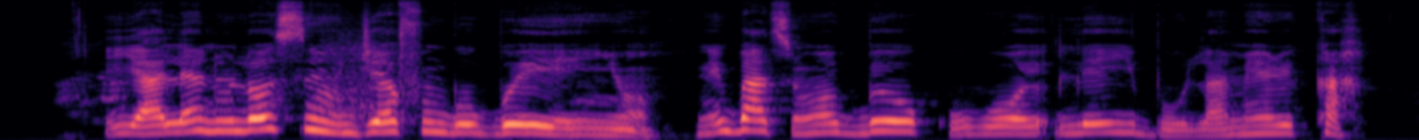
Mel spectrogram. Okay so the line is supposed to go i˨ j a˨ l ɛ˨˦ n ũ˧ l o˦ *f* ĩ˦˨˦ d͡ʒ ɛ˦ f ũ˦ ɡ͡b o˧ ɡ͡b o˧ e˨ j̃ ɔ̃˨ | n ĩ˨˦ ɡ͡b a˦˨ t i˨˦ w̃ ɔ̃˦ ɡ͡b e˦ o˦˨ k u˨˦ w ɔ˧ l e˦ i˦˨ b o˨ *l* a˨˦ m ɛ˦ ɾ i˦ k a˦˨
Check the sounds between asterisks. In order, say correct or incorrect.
incorrect: s, correct

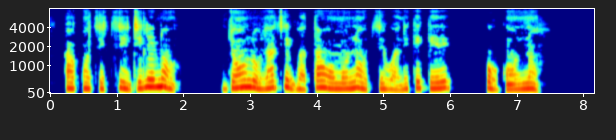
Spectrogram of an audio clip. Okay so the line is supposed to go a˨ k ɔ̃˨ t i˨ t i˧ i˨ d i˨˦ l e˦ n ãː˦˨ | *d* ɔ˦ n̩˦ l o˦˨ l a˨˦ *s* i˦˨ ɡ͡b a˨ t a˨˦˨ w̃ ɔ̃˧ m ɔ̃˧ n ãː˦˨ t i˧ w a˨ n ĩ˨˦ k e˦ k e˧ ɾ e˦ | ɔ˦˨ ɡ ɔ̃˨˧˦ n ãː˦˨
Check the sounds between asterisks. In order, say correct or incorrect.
incorrect: d͡ʒ, incorrect: t

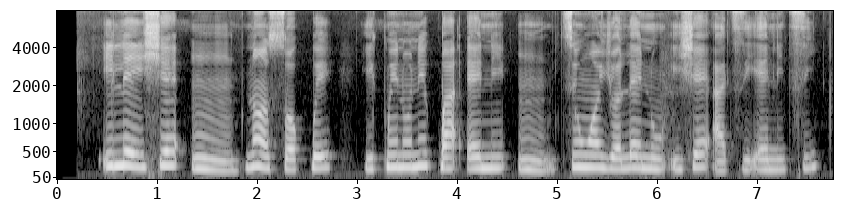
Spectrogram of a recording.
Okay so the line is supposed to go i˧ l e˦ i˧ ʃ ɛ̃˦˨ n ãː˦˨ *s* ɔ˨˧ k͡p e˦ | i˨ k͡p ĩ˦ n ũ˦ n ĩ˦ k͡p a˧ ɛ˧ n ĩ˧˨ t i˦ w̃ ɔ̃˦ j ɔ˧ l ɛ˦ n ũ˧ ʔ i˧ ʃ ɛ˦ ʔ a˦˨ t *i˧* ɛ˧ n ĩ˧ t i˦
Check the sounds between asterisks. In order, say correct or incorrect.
correct, correct

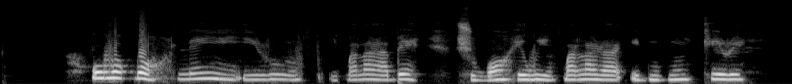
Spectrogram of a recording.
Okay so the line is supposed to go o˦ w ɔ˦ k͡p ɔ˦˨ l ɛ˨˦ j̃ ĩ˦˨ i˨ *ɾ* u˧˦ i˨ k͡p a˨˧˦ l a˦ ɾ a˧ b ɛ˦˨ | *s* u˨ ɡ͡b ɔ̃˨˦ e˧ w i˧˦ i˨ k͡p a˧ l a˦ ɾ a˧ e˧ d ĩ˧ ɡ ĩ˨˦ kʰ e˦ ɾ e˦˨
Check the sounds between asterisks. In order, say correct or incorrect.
correct, incorrect: ʃ

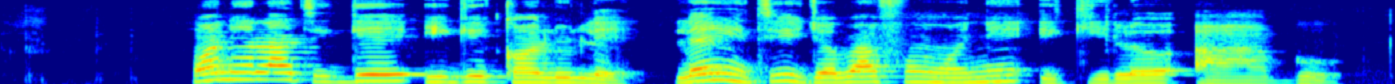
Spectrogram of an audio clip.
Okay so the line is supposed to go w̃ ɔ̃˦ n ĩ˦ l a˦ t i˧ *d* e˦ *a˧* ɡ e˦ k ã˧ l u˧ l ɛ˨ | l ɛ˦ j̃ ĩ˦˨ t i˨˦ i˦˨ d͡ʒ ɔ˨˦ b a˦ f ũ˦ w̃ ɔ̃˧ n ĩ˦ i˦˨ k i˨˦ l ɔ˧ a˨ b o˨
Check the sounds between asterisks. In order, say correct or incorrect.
incorrect: ɡ, incorrect: i˧

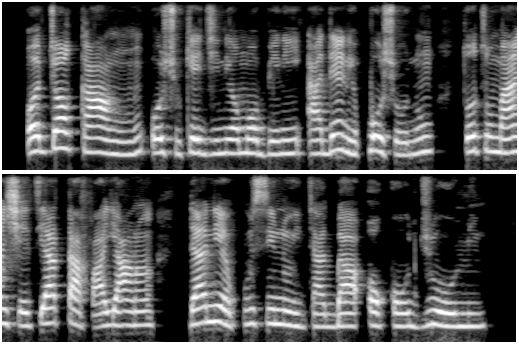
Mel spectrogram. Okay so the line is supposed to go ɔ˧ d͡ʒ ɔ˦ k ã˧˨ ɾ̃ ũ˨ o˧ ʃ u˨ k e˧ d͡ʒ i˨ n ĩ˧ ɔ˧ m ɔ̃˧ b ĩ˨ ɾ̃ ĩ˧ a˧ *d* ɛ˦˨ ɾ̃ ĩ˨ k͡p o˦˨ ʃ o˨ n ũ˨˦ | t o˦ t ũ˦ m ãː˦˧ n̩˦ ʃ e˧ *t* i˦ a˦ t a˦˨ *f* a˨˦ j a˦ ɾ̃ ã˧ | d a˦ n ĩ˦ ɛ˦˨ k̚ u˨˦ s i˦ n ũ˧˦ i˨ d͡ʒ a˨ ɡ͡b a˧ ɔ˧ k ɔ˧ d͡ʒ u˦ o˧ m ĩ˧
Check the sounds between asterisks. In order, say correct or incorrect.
correct, correct, correct

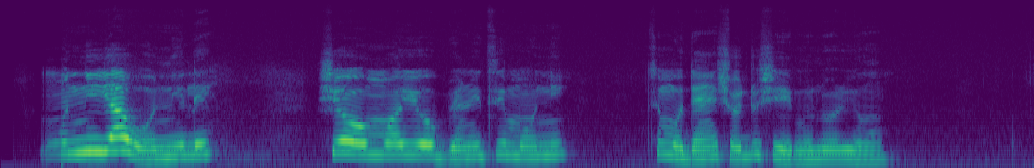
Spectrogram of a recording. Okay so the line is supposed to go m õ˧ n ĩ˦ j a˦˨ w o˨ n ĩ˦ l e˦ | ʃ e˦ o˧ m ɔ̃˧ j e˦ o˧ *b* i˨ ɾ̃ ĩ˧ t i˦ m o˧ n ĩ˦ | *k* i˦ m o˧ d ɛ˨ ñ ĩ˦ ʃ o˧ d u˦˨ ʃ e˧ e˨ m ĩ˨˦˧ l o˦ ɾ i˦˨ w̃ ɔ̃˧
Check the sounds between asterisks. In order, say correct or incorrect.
correct, incorrect: t

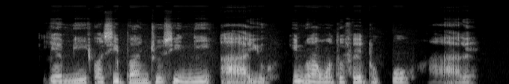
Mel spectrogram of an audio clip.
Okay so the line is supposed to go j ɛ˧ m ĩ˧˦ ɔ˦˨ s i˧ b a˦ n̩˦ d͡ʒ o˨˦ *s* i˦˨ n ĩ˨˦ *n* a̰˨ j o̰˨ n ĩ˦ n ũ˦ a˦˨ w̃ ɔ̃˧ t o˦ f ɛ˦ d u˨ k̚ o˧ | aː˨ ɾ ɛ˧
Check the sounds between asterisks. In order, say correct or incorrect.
correct, incorrect: none

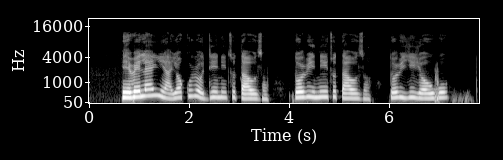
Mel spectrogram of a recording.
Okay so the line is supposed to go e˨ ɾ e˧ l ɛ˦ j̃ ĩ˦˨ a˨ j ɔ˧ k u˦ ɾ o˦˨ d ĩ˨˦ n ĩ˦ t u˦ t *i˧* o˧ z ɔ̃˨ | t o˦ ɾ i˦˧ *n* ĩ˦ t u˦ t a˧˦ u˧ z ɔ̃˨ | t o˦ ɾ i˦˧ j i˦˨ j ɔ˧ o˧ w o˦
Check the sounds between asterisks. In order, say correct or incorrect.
incorrect: a˧, correct

